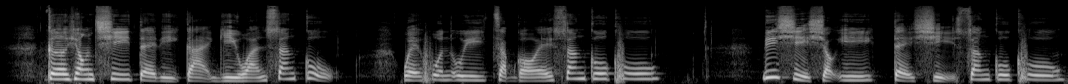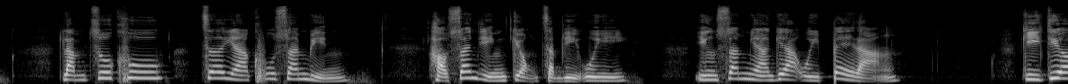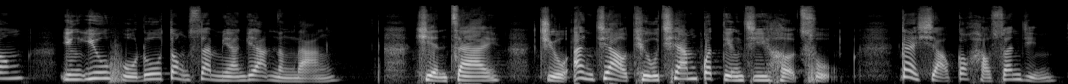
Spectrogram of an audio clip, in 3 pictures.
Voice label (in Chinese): 台語, 前言, 有聲選舉公報; 第四選區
